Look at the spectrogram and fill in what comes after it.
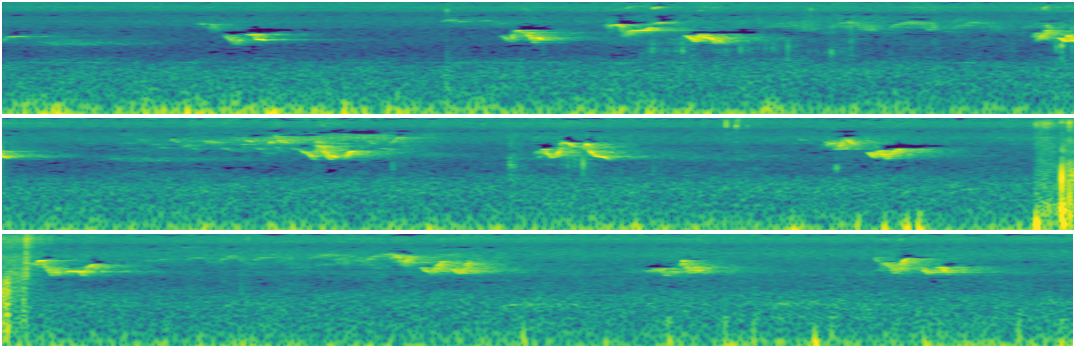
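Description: Songbirds chirping in woodland, short notes one or two a second, over a steady low rumble. A single sharp click comes about ten and a half seconds in.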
